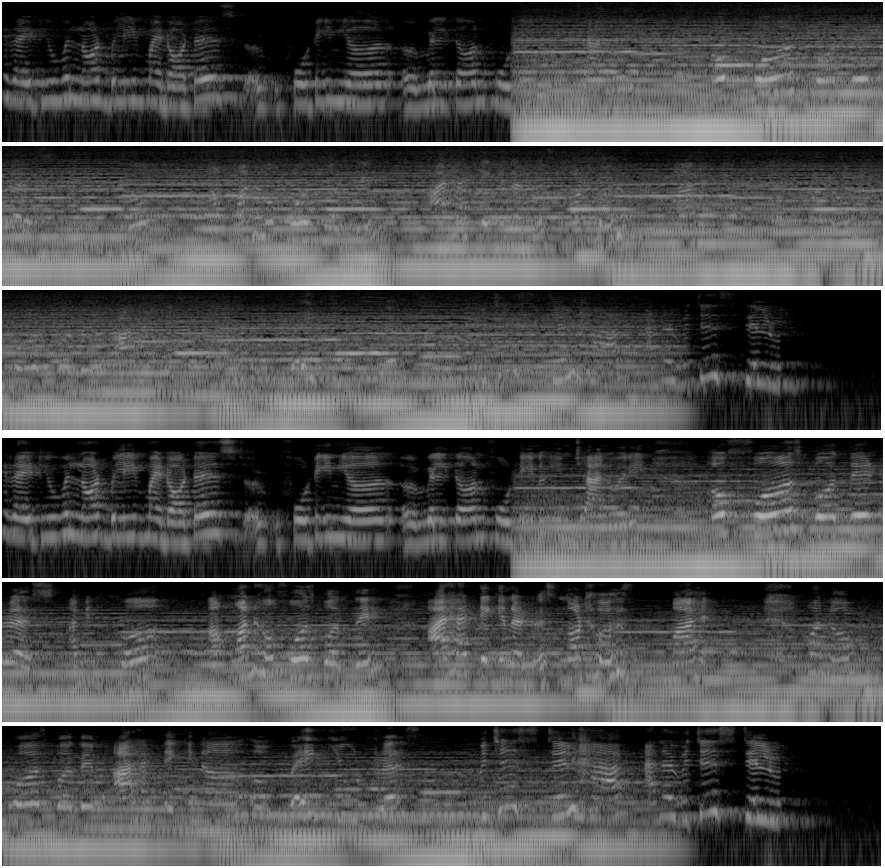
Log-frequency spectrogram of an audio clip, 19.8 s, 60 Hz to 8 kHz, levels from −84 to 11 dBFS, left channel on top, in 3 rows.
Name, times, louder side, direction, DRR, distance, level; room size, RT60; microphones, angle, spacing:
voice 1, 0.0-7.9 8.1-12.0 12.3-16.3 16.8-19.1, right 4 dB, 90° right, 1.3 m, -35 dB
sound 1, 3.8-18.3, left 4 dB, 70° left, 0.8 m, -30 dB
21.5 x 19.0 x 9.3 m
head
